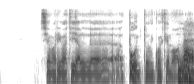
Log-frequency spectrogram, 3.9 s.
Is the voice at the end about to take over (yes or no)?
yes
